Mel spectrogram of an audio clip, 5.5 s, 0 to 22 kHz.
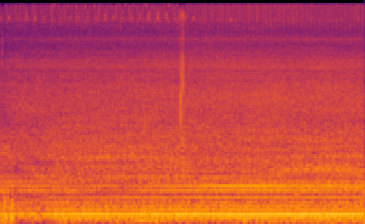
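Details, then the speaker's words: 2009 Chevy Cobalt, Chevy 2.2 engine, 216,000 miles, current oil change, check engine light on; heard under the hood, even low steady hum with smooth rhythm and no knocks or ticks, normal idle. "Can't really see much under the engine, but it sounds like it's doing what it's supposed to be doing."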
